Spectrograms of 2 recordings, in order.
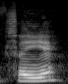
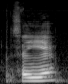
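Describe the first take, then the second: No difference in how they are said.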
